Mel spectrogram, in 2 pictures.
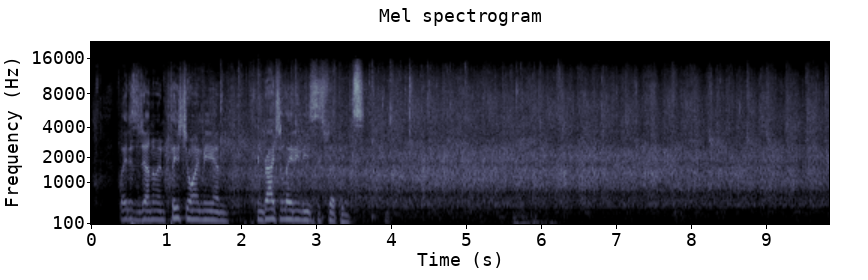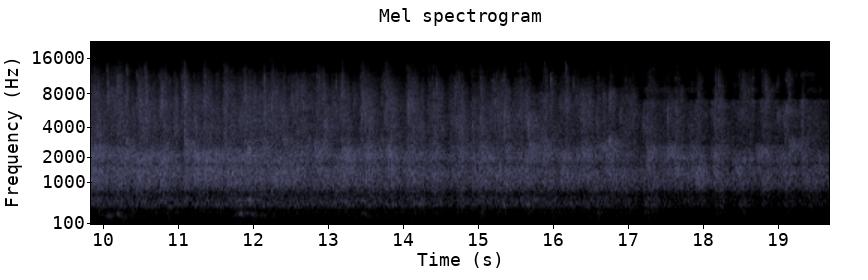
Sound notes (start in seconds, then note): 4.2 applause; 13.7 applause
